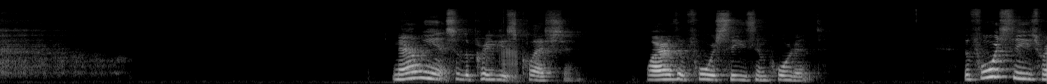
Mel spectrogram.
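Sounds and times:
soft breathing: 0:00.0 - 0:01.6, 0:09.2 - 0:09.7
speech: 0:03.9 - 0:05.9, 0:06.5 - 0:08.3, 0:09.6 - 0:10.4.

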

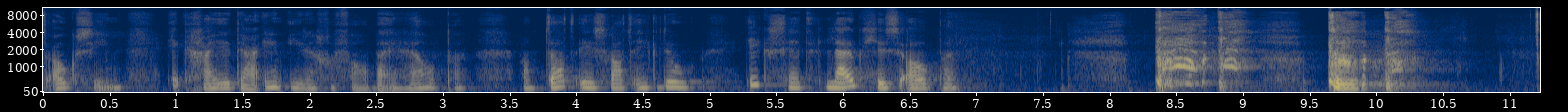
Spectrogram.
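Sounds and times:
speech: 0:00.0 - 0:07.0, 0:09.6 - 0:10.2
harsh raspy coughs from a tickle in the throat: 0:08.3 - 0:10.6.

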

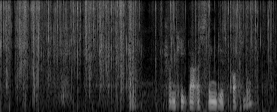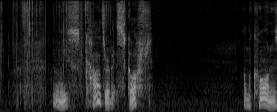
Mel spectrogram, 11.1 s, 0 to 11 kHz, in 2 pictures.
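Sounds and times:
foil wrapper on a trading card promo pack crinkling and tearing open: 0:00.0 - 0:07.7
speech: 0:03.4 - 0:05.2, 0:06.6 - 0:08.6, 0:10.4 - 0:11.0.

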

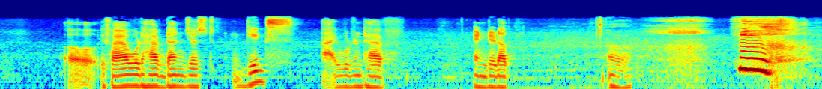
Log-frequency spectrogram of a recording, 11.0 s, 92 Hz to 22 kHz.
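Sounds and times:
speech: 0:01.0 - 0:05.3, 0:06.3 - 0:06.9, 0:08.0 - 0:08.5
person yawning: 0:09.0 - 0:10.9.

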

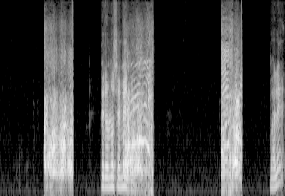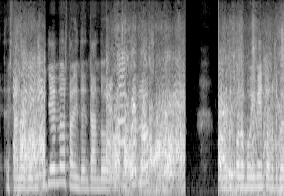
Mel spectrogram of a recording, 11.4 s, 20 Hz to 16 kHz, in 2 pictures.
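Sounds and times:
excited dog barking outside: 0:00.8 - 0:01.5, 0:02.4 - 0:03.1, 0:04.4 - 0:04.9, 0:05.9 - 0:06.6, 0:07.8 - 0:09.4, 0:10.0 - 0:11.3
speech: 0:02.0 - 0:03.1, 0:05.4 - 0:09.4, 0:10.1 - 0:11.3.

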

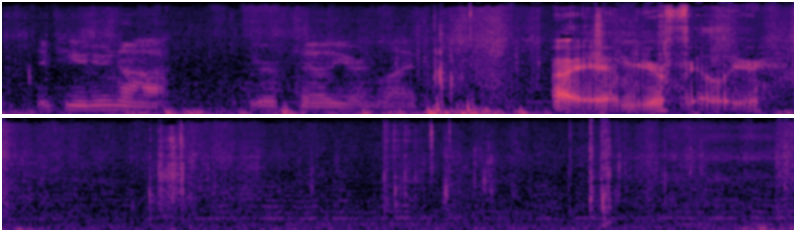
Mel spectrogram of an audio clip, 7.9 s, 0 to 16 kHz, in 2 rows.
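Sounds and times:
speech: 0:00.5 - 0:04.1
bee buzzing after a dog steps on it: 0:02.7 - 0:07.8.

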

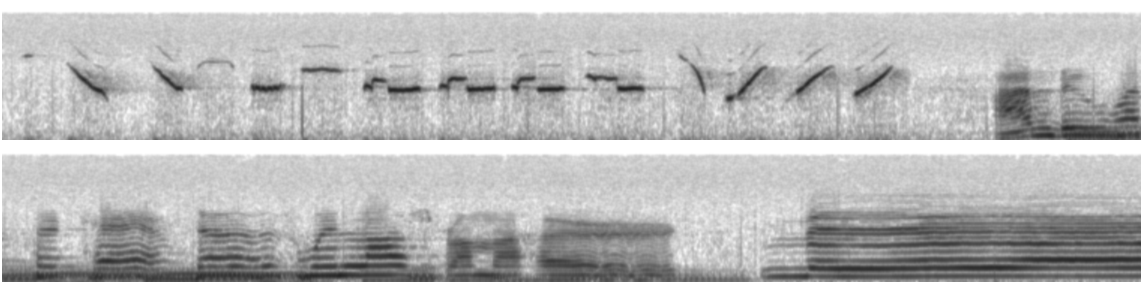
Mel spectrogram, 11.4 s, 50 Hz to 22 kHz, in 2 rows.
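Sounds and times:
person whistling a bird imitation: 0:00.4 - 0:04.5
speech: 0:05.0 - 0:11.3.

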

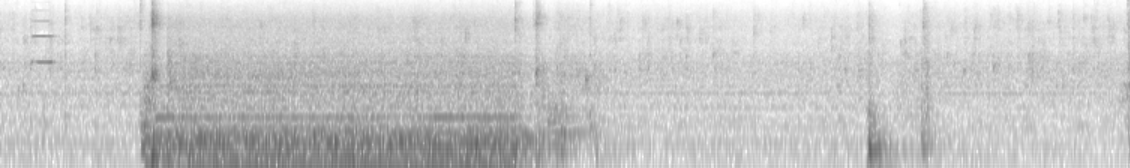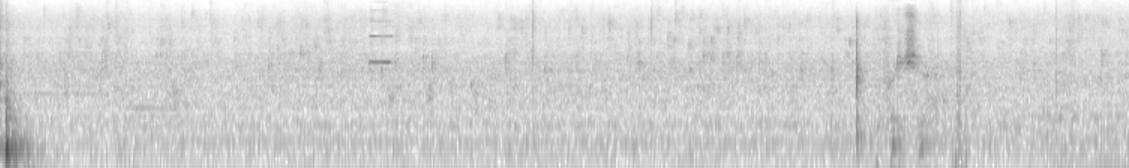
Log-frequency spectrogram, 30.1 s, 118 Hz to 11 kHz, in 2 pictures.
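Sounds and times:
water running from a tap filling a tub or container: 0:00.4 - 0:30.1
speech: 0:27.0 - 0:27.6.

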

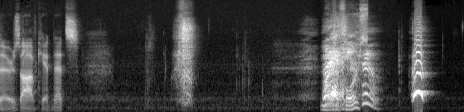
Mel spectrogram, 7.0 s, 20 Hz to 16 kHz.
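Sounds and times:
speech: 0:00.2 - 0:01.2, 0:04.8 - 0:06.4
person sneezing: 0:02.2 - 0:03.0.

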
